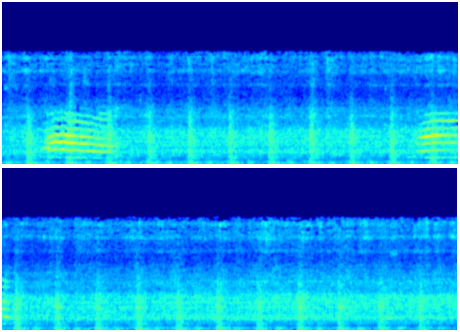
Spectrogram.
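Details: A female Siamese cat calls twice with long, nasal meows that arch and then fall, a few seconds apart, a hungry plea for food over a steady low hum.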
